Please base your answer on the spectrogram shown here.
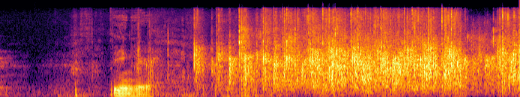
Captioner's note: applause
